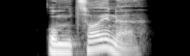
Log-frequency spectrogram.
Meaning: inflection of umzäunen: 1. first-person singular present 2. first/third-person singular subjunctive I 3. singular imperative
- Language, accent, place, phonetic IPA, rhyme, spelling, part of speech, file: German, Germany, Berlin, [ʊmˈt͡sɔɪ̯nə], -ɔɪ̯nə, umzäune, verb, De-umzäune.ogg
